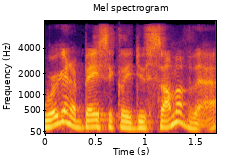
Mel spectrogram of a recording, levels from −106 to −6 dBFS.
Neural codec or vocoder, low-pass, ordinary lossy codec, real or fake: none; 7.2 kHz; AAC, 32 kbps; real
